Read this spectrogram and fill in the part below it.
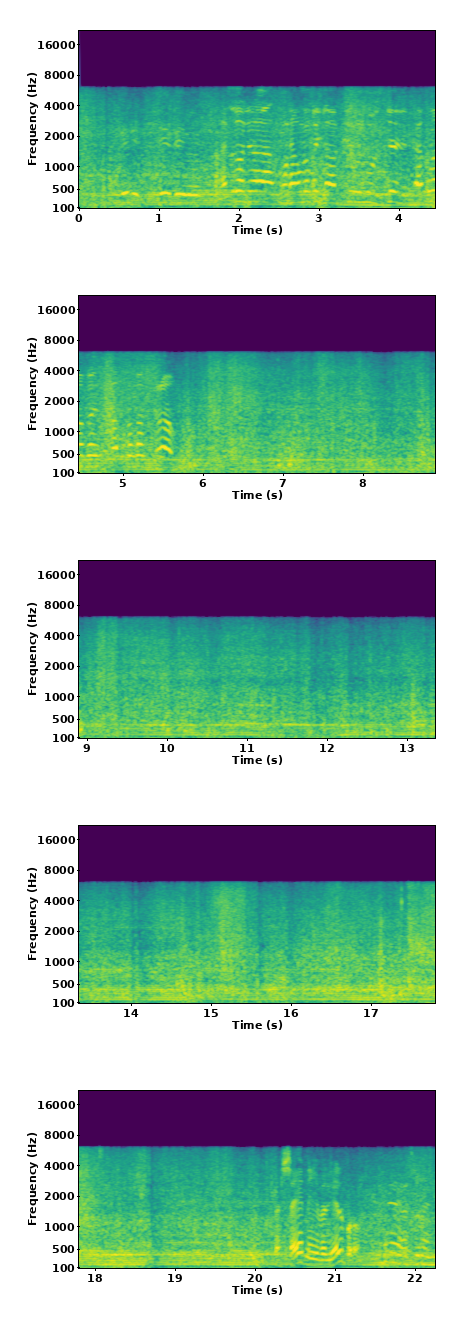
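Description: A boat engine drones steadily.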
